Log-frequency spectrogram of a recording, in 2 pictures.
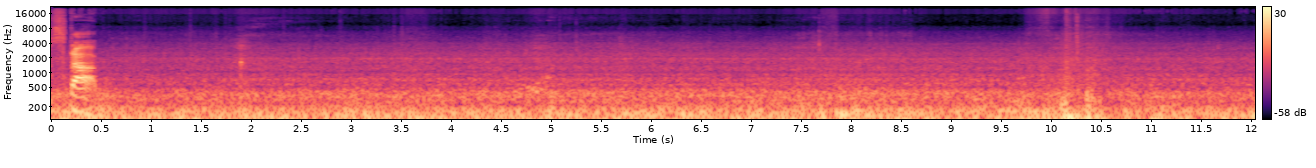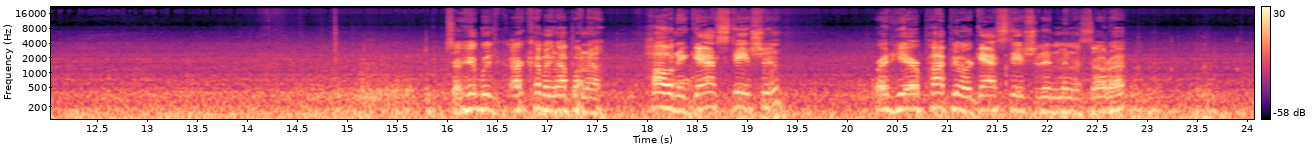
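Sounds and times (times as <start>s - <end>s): car interior rumble: 0.0s - 24.0s
car jolt: 9.7s - 11.4s.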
